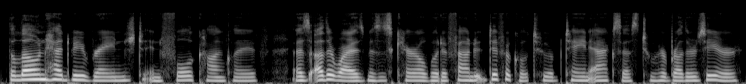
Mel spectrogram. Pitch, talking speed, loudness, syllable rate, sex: 185 Hz, 200 wpm, -19 LUFS, 5.5 syllables/s, female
